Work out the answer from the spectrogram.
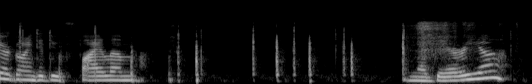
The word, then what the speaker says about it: Cnidaria: Okay, next we are going to do phylum Cnidaria. So the C is silent here. Phylum Cnidaria.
